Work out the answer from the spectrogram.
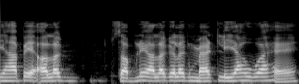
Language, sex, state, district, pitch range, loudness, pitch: Hindi, male, Jharkhand, Garhwa, 155-175 Hz, -14 LUFS, 170 Hz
